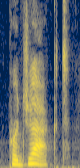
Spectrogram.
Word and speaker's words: project: For two-syllable words, I would say project versus project. Notice how those two words are very different in meaning if pronounced differently with the syllable stress.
